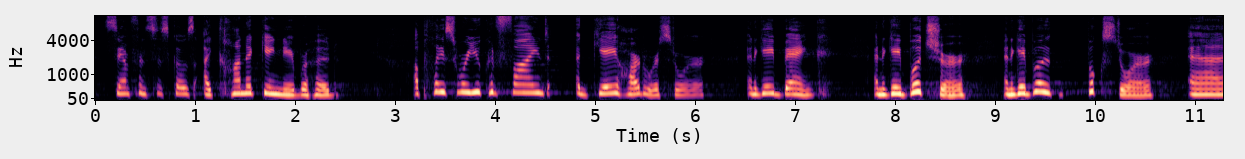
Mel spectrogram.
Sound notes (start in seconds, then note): none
